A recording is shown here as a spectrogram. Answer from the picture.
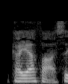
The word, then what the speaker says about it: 该亚法: 而他罢免之后呢，该亚法基本上刚才读错，读成该亚。该亚法本身呢是在主后的第 18 到 36 年。该亚法是主后 18到36年做大祭司的。该亚法跟亚拿之间有关系吗？有。该亚法是亚拿的女婿。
